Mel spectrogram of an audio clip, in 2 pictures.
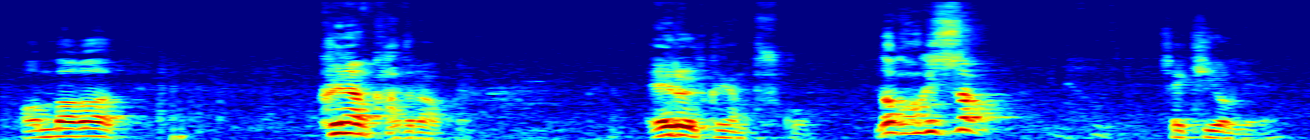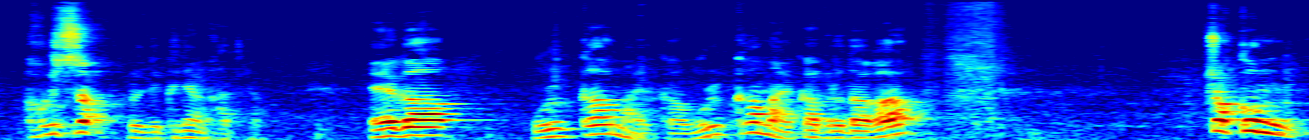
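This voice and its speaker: A male pastor preaching a sermon in church, emphatic and animated, telling stories and acting out cries. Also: on the high side, echoey room, far from the mic.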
